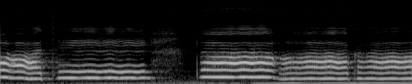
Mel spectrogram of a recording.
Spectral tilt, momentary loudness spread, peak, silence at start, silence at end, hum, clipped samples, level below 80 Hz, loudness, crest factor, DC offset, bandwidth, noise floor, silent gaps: -7 dB/octave; 9 LU; -10 dBFS; 0 s; 0 s; none; under 0.1%; -42 dBFS; -24 LUFS; 14 dB; under 0.1%; 15.5 kHz; -46 dBFS; none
